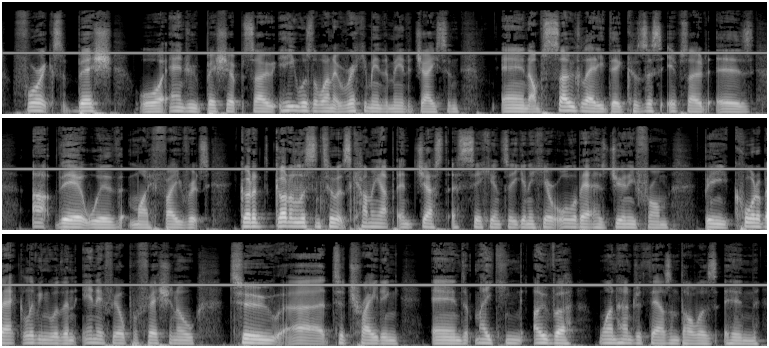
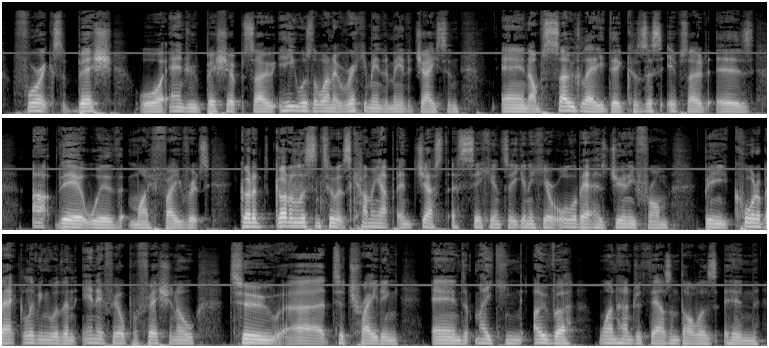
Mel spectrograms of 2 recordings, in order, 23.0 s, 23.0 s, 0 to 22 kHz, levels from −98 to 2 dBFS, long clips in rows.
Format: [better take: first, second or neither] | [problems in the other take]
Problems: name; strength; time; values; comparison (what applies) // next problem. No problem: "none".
second | high-pitched whine; loud; throughout; 3.5 kHz, 6 dB below the speech; faint in the second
